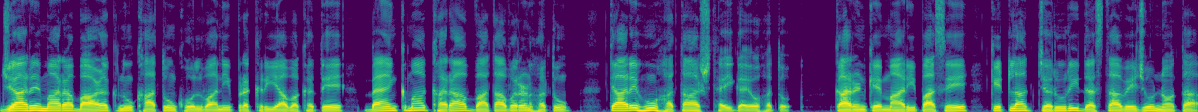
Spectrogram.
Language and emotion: Gujarati, sad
